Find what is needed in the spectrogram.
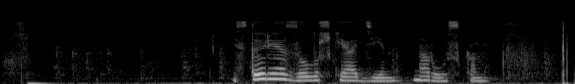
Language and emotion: Russian, neutral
